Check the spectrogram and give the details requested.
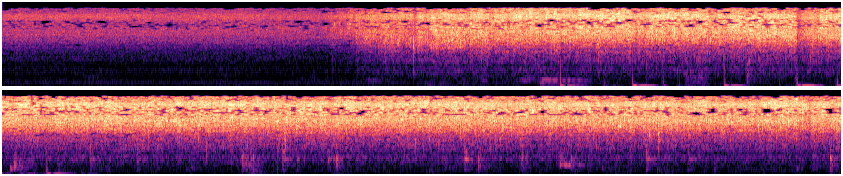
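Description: Onions and whole spices frying in hot oil in a kadai. A quiet sizzle jumps to a loud, steady sizzle about two and a half seconds in. A spatula stirs and scrapes the pan with irregular clicks through the rest.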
